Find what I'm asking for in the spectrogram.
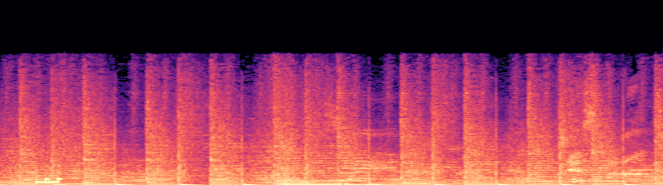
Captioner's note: digital dinging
